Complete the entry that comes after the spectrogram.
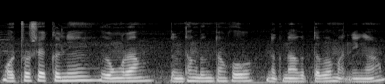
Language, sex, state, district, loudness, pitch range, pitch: Garo, male, Meghalaya, West Garo Hills, -15 LUFS, 145-175 Hz, 155 Hz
